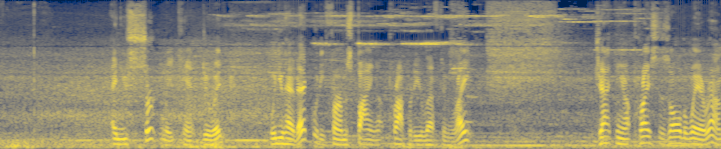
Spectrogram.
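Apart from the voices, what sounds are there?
garbage truck with air brakes passing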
